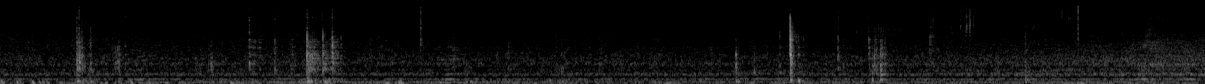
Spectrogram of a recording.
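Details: Bees giving a continuous low hum, with sharp knocks and clicks breaking through every few seconds.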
